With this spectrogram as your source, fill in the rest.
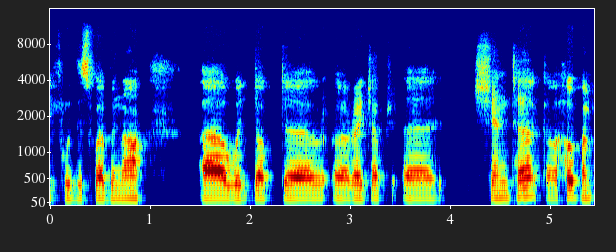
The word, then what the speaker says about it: Recep Şentürk: Recep Şentürk. I hope I'm pronouncing that right.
